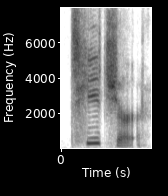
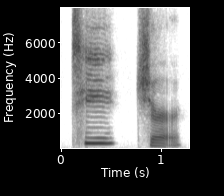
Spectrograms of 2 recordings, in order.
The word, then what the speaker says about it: teacher: When I say teacher, it's the E that I'm lengthening. And it's the E Mm-hmm. that I'm not only lengthening, my pitch goes up, my voice goes up a bit, teacher.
